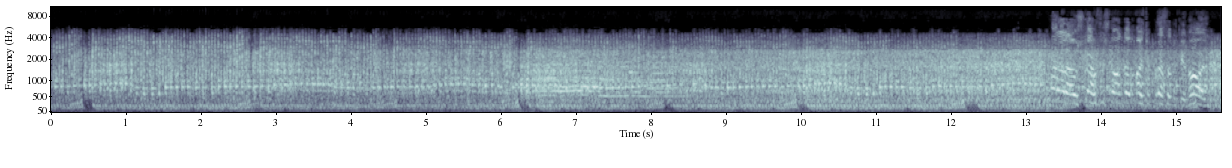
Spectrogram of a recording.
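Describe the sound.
Car engine running hard at full throttle, a steady, dense drone that holds level for the whole clip with little change in loudness.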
